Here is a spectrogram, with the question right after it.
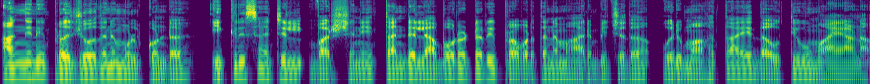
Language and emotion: Malayalam, neutral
